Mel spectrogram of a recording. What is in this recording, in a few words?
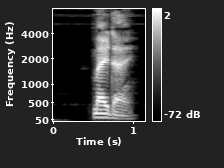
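"mayday", Australian English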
